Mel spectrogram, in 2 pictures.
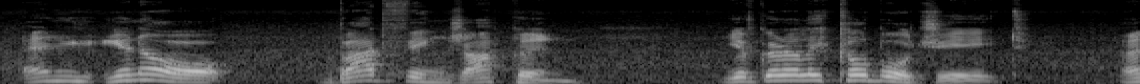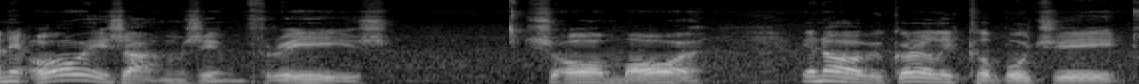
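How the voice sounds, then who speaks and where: A man giving a casual, rambling, repetitive vlog narration over video footage. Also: medium pitch. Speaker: vlogger. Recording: steady background noise, rain on roof. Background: rain on a roof.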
